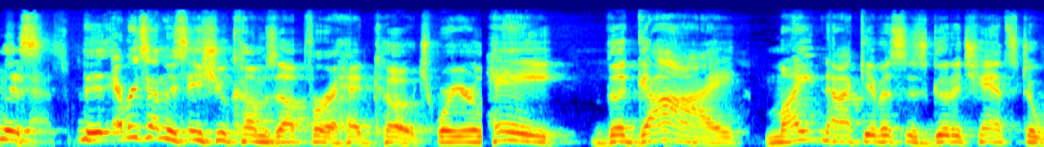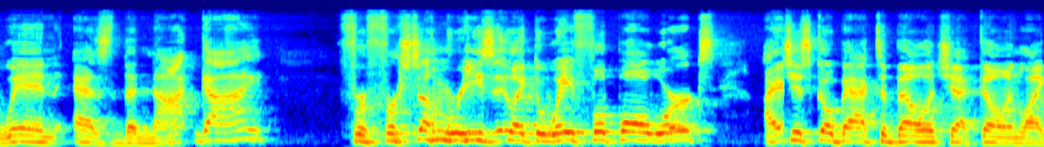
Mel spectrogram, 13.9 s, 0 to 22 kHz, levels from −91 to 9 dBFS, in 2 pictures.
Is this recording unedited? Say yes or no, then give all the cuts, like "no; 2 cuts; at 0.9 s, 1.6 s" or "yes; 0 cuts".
no; 3 cuts; at 3.2 s, 5.0 s, 12.2 s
